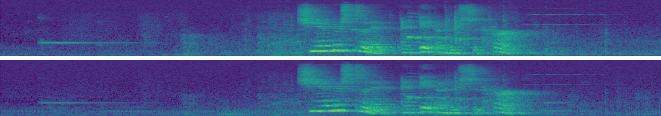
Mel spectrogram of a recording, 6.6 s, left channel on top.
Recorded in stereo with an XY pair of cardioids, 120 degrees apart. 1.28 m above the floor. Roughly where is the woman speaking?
Ahead left.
